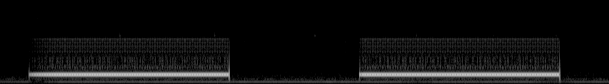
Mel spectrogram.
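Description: A telephone line tone sounds twice as a radio show places a call, each a steady, loud electronic hum lasting about two seconds with a short silent gap between, heard clearly on its own with no voices.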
